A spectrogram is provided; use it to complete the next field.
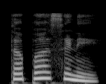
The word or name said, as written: ತಪಾಸಣಿ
